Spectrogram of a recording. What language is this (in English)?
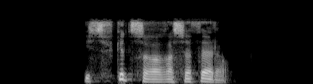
Kabyle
